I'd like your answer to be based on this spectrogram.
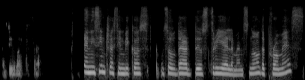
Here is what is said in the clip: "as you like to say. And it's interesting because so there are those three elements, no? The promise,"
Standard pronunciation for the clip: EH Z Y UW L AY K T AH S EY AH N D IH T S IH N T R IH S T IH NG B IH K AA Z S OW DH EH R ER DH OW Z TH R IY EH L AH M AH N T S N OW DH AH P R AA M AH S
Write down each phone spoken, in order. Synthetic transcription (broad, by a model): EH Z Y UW L AY K T AH S EY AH N IH T S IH N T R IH S T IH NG B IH K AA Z S OW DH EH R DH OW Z TH R IY EH L AH M AH N T S N OW DH AH P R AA M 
